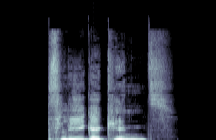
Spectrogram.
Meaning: genitive singular of Pflegekind
- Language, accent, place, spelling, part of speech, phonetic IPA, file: German, Germany, Berlin, Pflegekinds, noun, [ˈp͡fleːɡəˌkɪnt͡s], De-Pflegekinds.ogg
